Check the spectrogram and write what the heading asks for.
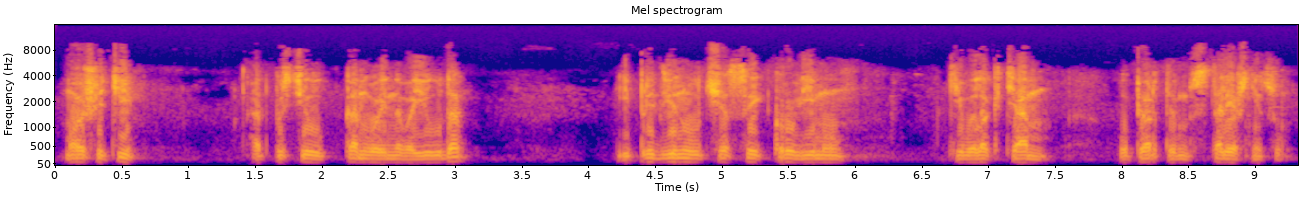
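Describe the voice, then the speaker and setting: Man narrating an audiobook, low, husky, dull dry recording. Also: level tone, normal speed, long pauses, no echo. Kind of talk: scripted narration.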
